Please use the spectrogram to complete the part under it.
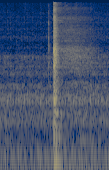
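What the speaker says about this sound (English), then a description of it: "Parking brake, please." A truck's parking brake set in American Truck Simulator, one short sharp pneumatic hiss-pop over a low idling engine hum, otherwise quiet.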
